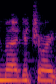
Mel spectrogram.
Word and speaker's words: Murgatroyd: Murgatroyd is how it is pronounced, but I'm gonna go with that because I don't know any better.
